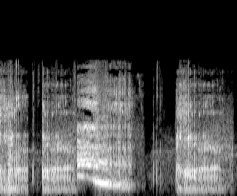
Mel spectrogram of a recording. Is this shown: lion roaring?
yes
